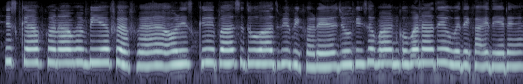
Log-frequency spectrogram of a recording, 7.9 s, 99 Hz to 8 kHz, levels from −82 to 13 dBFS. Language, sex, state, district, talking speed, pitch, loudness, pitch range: Hindi, female, Bihar, Patna, 190 wpm, 290 Hz, -14 LUFS, 270-305 Hz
